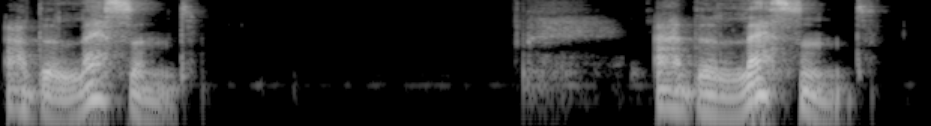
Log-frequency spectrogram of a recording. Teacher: The stress there is on the last syllable.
